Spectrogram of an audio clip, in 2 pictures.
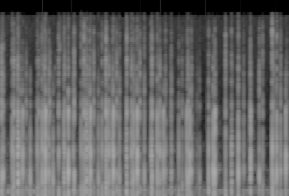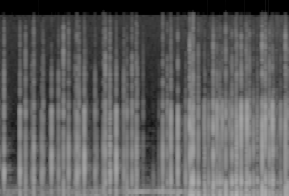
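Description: A thin-shelled transparent plastic phone case, held edge-on, is tapped and scratched with fingertips and short nails. The result is a rapid, dense stream of short, dry clicks and ticks with a soft scratchy texture, over a faint steady low hum.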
